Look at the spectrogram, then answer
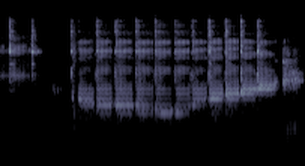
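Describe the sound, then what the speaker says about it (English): A mouth harp twangs in a quick run of plucked notes, bright buzzing tones whose pitch shifts with the player's mouth cavity, fairly close and clean with no talk. "that is what's called a mouth harp, where it utilizes the cavity of the mouth to project the sound, but also change the pitch"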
